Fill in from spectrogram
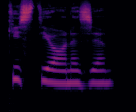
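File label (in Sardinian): "chistiones", female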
